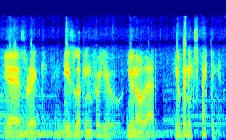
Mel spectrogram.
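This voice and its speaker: A man's voice: lowish voice, normal speed, close to an everyday voice. An actor playing a mysterious male narrator in an old radio drama, who tells the hero what he is feeling and doing. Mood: insinuating. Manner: insinuating, speaks to the hero as "you". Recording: dull old radio recording with music.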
